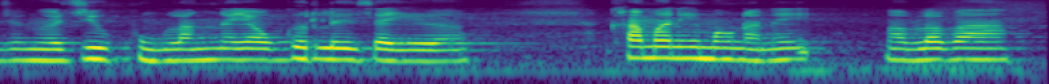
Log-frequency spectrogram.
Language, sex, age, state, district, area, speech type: Bodo, female, 45-60, Assam, Chirang, urban, spontaneous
